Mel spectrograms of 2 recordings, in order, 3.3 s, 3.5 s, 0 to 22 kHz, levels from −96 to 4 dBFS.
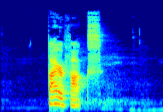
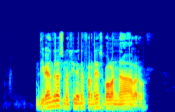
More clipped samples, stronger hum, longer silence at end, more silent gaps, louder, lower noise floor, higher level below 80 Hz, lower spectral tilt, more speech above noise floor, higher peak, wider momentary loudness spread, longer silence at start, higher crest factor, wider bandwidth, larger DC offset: neither; neither; first, 1.25 s vs 0.65 s; neither; about the same, -19 LUFS vs -18 LUFS; second, -73 dBFS vs -82 dBFS; second, -66 dBFS vs -56 dBFS; second, -2.5 dB/octave vs -5.5 dB/octave; second, 54 dB vs 63 dB; about the same, -2 dBFS vs -2 dBFS; first, 14 LU vs 9 LU; first, 0.95 s vs 0.75 s; about the same, 22 dB vs 18 dB; first, 15.5 kHz vs 8 kHz; neither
